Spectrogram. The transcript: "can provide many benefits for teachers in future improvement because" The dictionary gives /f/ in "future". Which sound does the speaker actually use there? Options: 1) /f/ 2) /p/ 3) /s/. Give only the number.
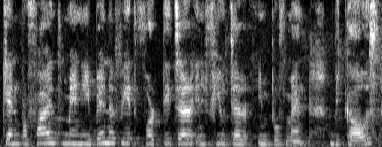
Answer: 1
